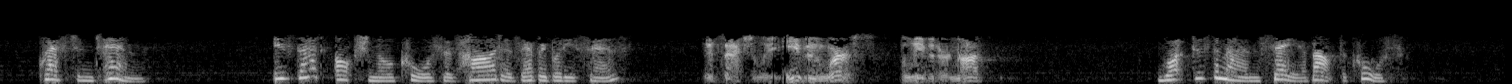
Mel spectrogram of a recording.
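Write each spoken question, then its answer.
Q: What does the man say about the course?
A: It is even harder than everybody says.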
